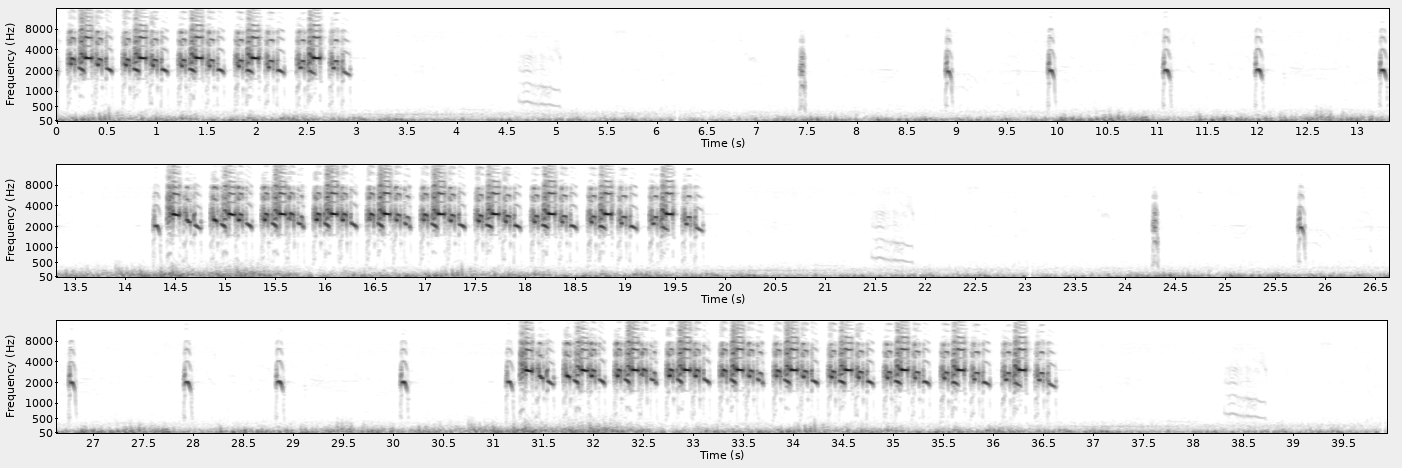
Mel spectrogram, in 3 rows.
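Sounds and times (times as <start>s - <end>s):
francolin calling: 0.0s - 3.0s, 14.3s - 19.8s, 31.1s - 36.6s
low background rumble: 0.0s - 39.9s.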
